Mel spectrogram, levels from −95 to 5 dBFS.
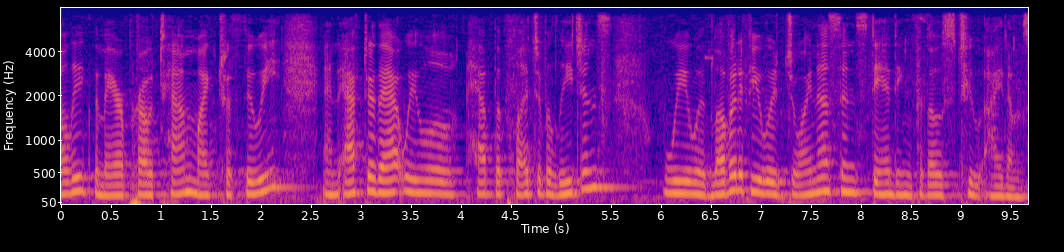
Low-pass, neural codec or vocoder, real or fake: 7.2 kHz; codec, 16 kHz, 16 kbps, FreqCodec, larger model; fake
